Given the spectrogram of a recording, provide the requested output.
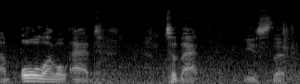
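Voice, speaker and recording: A man with an Australian accent talks at a fairly quick pace, with audible room echo around his voice. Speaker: cricket commentator. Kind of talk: live commentary. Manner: halting.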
